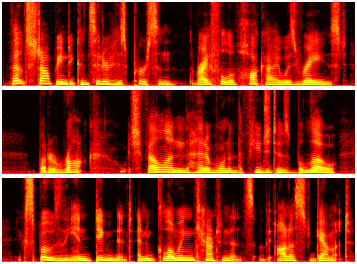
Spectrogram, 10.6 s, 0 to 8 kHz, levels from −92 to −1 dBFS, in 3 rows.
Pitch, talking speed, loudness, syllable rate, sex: 180 Hz, 205 wpm, -20 LUFS, 6.4 syllables/s, female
